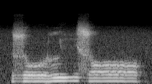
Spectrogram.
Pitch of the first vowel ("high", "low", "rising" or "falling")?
low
